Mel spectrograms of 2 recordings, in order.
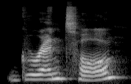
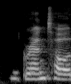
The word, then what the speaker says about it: Grentyl: My new name is Grentel. Yeah. Solid name. Beautiful. I love it. We stan Gruntle. Grentel. It's spelled Grentyl.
